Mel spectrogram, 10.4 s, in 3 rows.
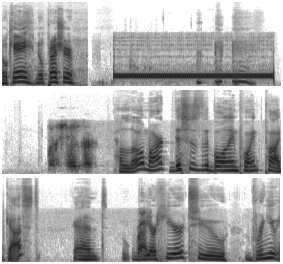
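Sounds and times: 
speech: 0.0 - 1.0, 2.9 - 3.2, 4.5 - 10.4
telephone call ringing out: 1.4 - 3.4.

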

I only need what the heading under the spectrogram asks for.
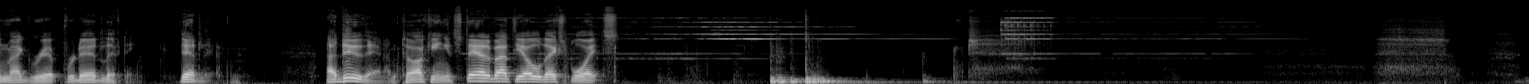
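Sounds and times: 
speech: 0.0 - 2.5, 3.2 - 6.2, 7.7 - 8.2
telephone ringing: 4.0 - 13.2.

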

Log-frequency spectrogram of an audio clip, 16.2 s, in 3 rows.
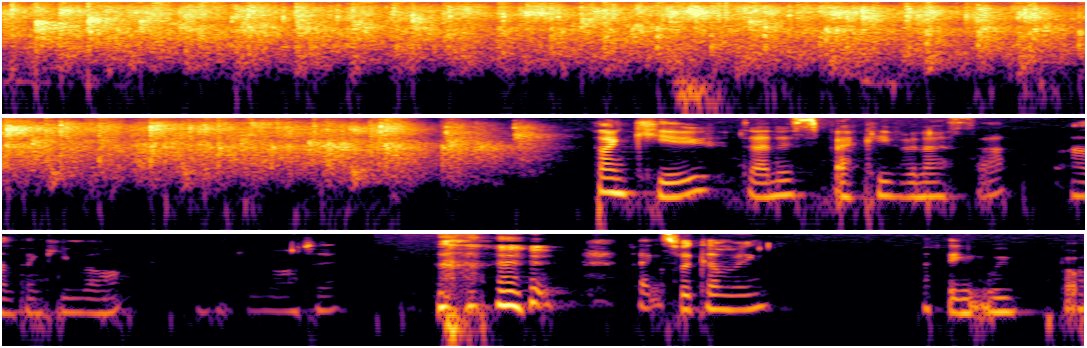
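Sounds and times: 
crowd applauding: 0.0 - 8.3
speech: 8.4 - 11.6, 12.2 - 14.8, 15.4 - 16.2.

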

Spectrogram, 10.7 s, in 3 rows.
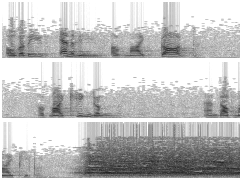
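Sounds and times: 
speech: 0.0 - 3.1, 4.1 - 5.4, 6.6 - 10.7
crowd cheering: 8.2 - 10.7.

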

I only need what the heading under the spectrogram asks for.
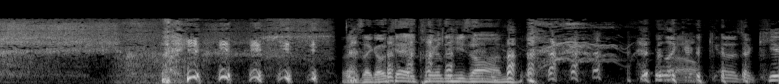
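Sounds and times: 
oxygen tank hiss: 0.0 - 3.4
breathy puffs: 0.0 - 3.5
laughter: 1.6 - 7.7
speech: 1.9 - 7.7.

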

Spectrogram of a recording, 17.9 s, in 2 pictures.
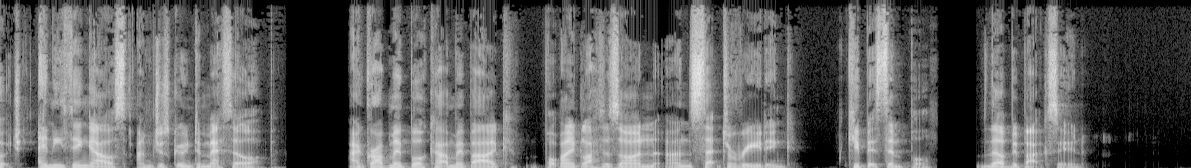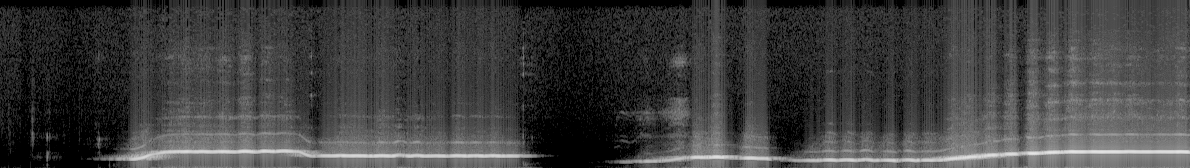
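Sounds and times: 
speech: 0.0 - 8.2
person whistling a slow wavering tune: 9.8 - 13.0, 13.6 - 17.8.

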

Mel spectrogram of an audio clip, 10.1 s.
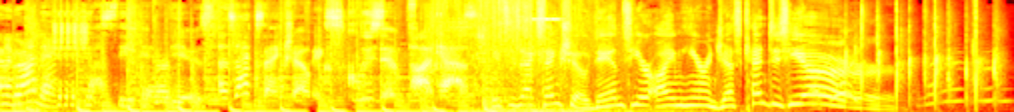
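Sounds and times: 
speech: 0.1 - 9.2
hand clapping: 8.2 - 10.1.

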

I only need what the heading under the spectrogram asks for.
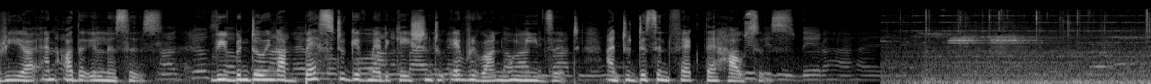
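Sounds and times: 
speech: 0.0 - 8.4
rain falling in Bihar: 8.9 - 11.5.

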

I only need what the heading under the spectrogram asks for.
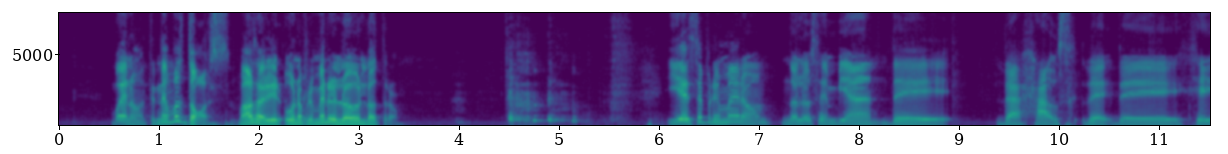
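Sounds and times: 
speech: 0.6 - 3.5, 6.1 - 11.5
coughing from a sick person with a sore throat: 4.5 - 5.8.

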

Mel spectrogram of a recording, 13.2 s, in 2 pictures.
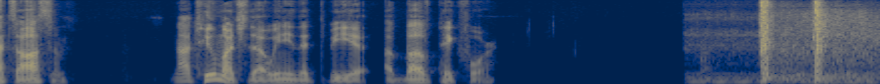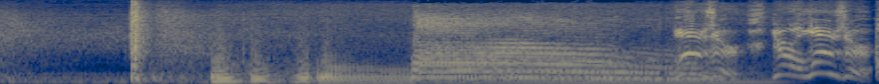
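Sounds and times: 
speech: 0.0 - 0.6, 1.3 - 3.8, 5.1 - 5.6, 8.2 - 9.9
tank cannon firing sound effect: 5.2 - 8.6
blaring horn-like tones: 8.2 - 12.5.

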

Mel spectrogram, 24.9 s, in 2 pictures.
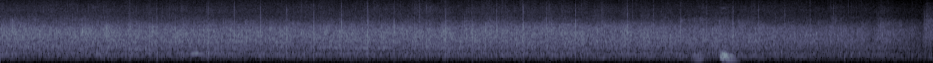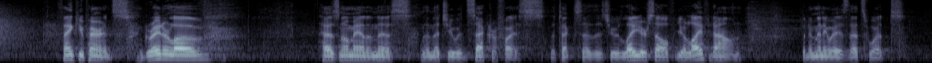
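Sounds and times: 
audience applause: 0.0 - 13.2
speech: 13.3 - 15.4, 16.7 - 24.6.

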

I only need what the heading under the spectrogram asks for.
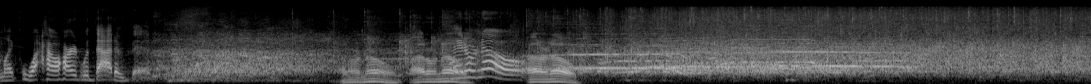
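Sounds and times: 
speech: 0.0 - 2.4, 3.4 - 6.1
laughter: 1.5 - 4.6
live audience applauding: 2.6 - 10.8.

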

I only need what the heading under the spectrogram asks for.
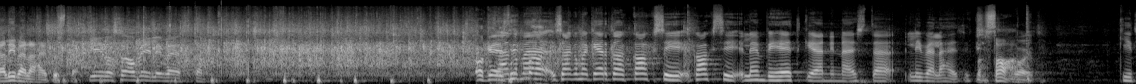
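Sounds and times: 
speech: 0.0 - 3.0, 4.8 - 10.5, 11.2 - 11.3
crowd applauding: 0.0 - 7.0.

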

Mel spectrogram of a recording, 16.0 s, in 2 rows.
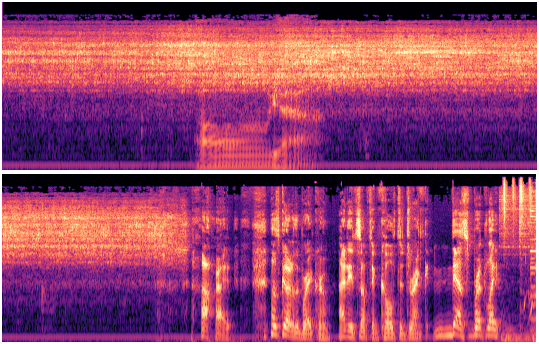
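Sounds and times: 
bacon sizzling in a frying pan: 0.0 - 2.9, 4.8 - 10.6
speech: 2.9 - 4.6, 11.0 - 15.9.

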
